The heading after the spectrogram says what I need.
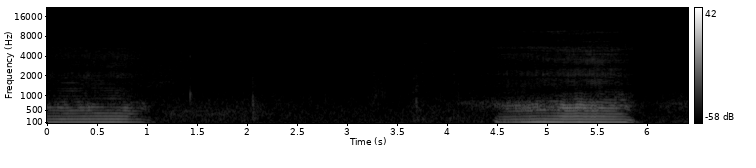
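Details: A person asleep gives loud, deep buzzing snores on breathing in, two in six seconds with quiet pauses between: heavy snoring during sleep.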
